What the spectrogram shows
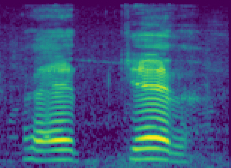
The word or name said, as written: rEt cEr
